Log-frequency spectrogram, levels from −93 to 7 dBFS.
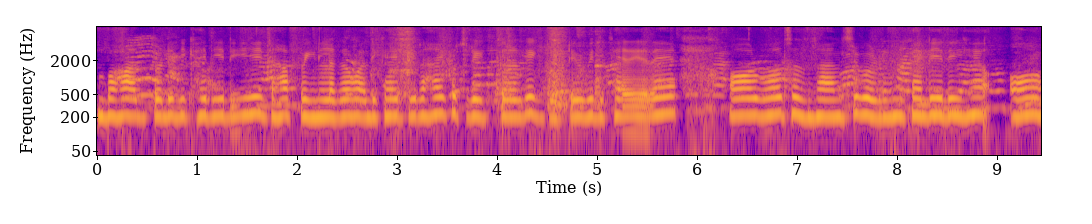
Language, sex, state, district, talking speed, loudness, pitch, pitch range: Hindi, female, Uttar Pradesh, Hamirpur, 215 wpm, -17 LUFS, 210 Hz, 205-215 Hz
